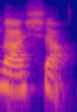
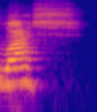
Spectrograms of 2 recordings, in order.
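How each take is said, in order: First: The word ends with an extra vowel sound. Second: The word stops on the final consonant. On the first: The speaker calls it wrong. "Why will it be Vasha?" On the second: The speaker calls it right. "Just Vash. ... it stops"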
